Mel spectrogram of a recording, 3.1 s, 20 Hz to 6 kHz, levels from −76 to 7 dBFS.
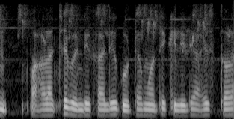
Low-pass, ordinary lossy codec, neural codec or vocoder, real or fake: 5.4 kHz; Opus, 32 kbps; none; real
